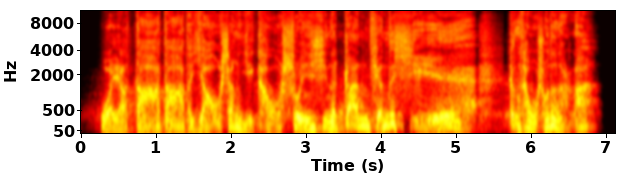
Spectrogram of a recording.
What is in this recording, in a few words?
pissed, zh; Varimathras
